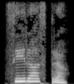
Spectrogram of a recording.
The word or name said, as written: ಸೀರಾಸ್ತ್ರ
